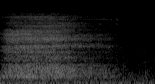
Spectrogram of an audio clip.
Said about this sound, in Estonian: hingame kolm korda hästi sügavalt sisse.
